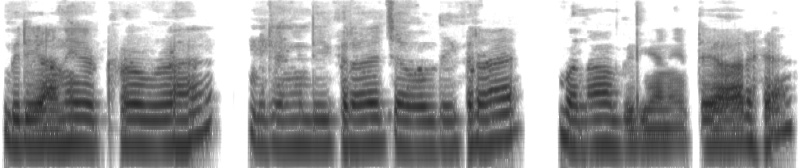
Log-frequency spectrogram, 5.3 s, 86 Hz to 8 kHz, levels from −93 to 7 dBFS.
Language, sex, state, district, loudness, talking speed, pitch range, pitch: Hindi, male, Bihar, Purnia, -18 LUFS, 190 wpm, 155-165 Hz, 160 Hz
